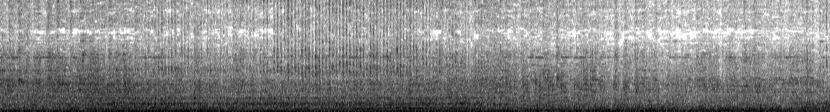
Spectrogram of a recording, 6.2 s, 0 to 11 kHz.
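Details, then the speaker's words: 1947 Farmall M, first start after rebuild, valves adjusted and oil put in the cylinders: steady, even low idle rumble with no knocks or misses; runs pretty good, with a hiss on each exhaust stroke and a known muffler leak. "well it runs pretty good"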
